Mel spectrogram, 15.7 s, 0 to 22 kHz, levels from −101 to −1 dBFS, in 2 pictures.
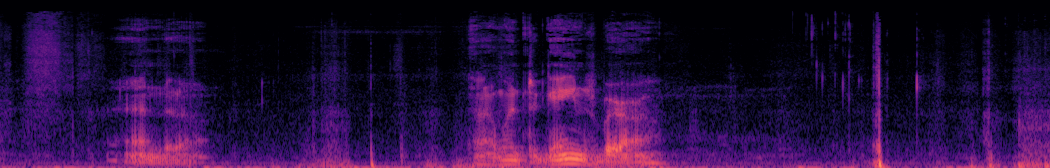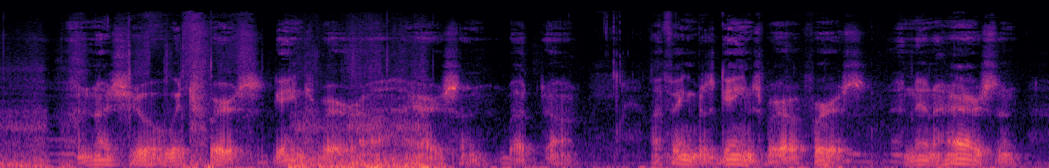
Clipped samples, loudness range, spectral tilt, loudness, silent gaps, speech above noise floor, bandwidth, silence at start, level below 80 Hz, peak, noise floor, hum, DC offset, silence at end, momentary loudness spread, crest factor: under 0.1%; 9 LU; -6.5 dB/octave; -40 LUFS; none; 23 dB; 16.5 kHz; 0 s; -50 dBFS; -20 dBFS; -61 dBFS; none; under 0.1%; 0 s; 22 LU; 20 dB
